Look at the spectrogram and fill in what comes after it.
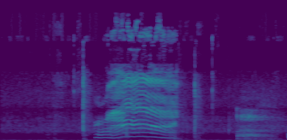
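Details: A noisy, ornery foster kitten, just woken from a near nap, gives one drawn-out harmonic meow that rises then falls, with faint clicks around it in a small indoor room.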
